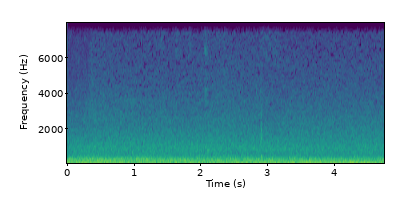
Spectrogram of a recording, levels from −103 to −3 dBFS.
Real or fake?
real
